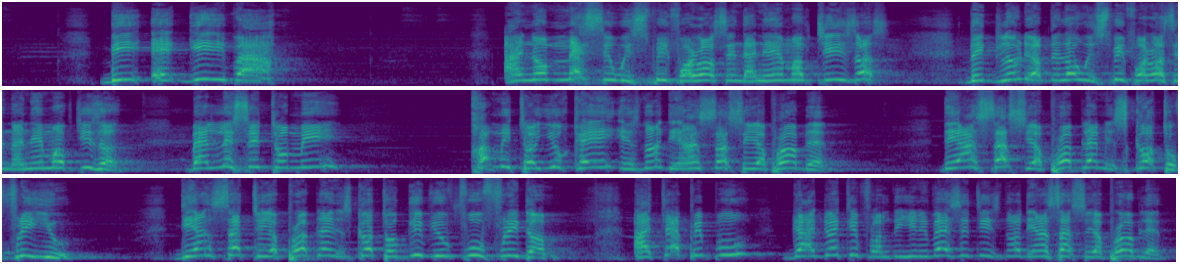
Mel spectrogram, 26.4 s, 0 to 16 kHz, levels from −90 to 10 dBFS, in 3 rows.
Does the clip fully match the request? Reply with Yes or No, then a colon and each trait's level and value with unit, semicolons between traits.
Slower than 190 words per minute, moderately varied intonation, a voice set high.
Yes: average, 180 wpm; average, 3.1 semitones; very high, 275 Hz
